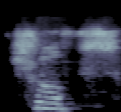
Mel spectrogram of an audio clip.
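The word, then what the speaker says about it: choughs: um someone just said i was told the birds are pronounced chuffs with a ch i hope i've got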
